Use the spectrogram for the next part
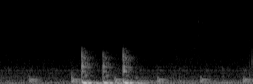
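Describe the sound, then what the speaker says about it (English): Three firm knocks land in quick succession on a door or hard surface during a tabletop Vampire: The Masquerade session, loud and close, followed by quieter, faint taps. "Is it a knock?"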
